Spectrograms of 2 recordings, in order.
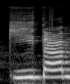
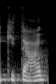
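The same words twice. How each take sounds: First: "किताब" with a long ee; wrong long vowel. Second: "किताब" with a short i; correct short vowel. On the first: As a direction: say "किताब" as kee-taab. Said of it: "किताब नहीं होता". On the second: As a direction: say "किताब" as ki-taab. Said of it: "बल्कि किताब होता है". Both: Shown as a demonstration.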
